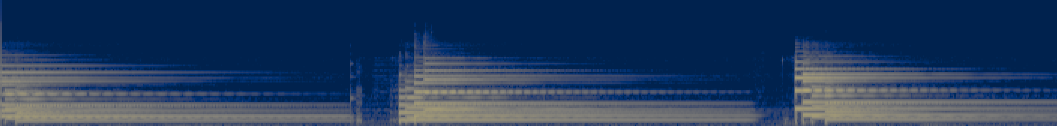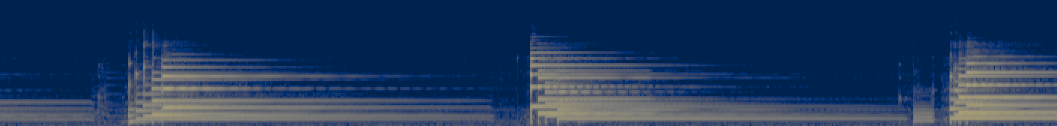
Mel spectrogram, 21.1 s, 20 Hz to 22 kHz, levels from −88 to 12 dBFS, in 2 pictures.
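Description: Music, with no audible technical faults anywhere in the recording.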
